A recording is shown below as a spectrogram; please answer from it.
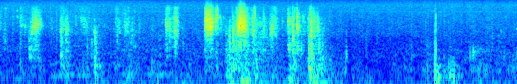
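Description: A string of irregular knocks and thuds from a group of people moving about, thickest about two and a half to four seconds in, with one sharp knock near the end, over a steady hiss from an old film soundtrack.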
